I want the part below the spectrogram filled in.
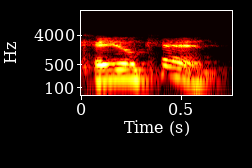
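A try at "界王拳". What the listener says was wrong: It's Kaioken. Okay, it's like King Kai. It's not like King K. It's King Kai. Kaioken.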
